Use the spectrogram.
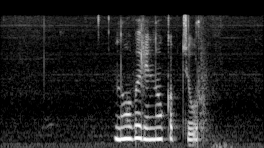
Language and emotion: Russian, neutral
